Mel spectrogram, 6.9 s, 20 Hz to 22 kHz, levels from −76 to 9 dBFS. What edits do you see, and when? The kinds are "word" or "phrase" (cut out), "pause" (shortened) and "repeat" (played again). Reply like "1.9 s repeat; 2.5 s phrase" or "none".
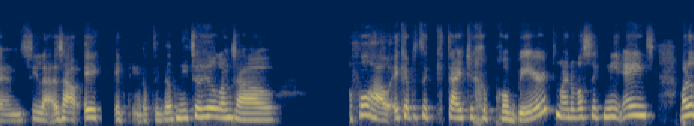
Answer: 1.0 s word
